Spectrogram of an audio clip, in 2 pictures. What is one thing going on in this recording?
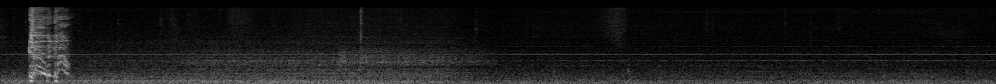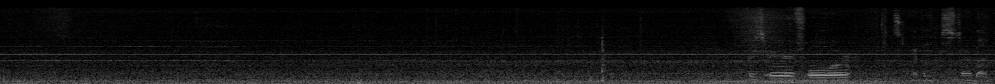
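A car's tyres and engine hum on a paved road, heard from inside the car.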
